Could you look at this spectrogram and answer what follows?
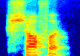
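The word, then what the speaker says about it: chauffeur: ठीक है, और उसके बाद फिर आप देखेंगे शॉफर।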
